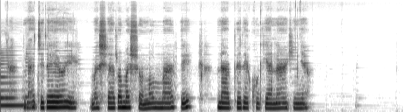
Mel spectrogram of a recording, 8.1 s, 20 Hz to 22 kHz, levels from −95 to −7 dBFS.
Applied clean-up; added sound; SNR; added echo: neural mask model DeepFilterNet 3.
